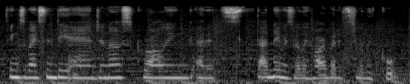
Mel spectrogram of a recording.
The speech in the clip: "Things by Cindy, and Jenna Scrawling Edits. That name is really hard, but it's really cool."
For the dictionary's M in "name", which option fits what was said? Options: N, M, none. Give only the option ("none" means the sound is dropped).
M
